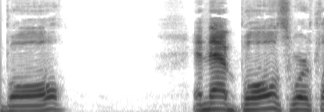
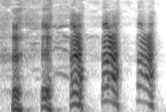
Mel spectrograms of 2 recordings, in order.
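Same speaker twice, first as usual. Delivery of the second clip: a short laugh lifting up at the end; high laugh; 10 semitones higher than usual. Real, not acted. Preacher amused by the customer's dismissal, rising laugh. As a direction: chuckle at the stupid-answer remark.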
